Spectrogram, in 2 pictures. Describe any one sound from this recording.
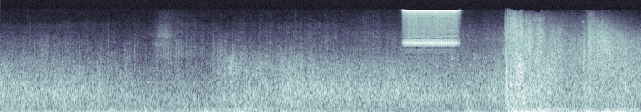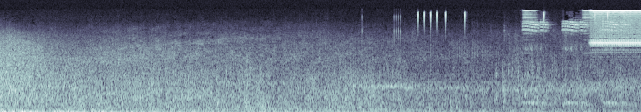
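A spaceship engine rumbles with a deep, steady drone.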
